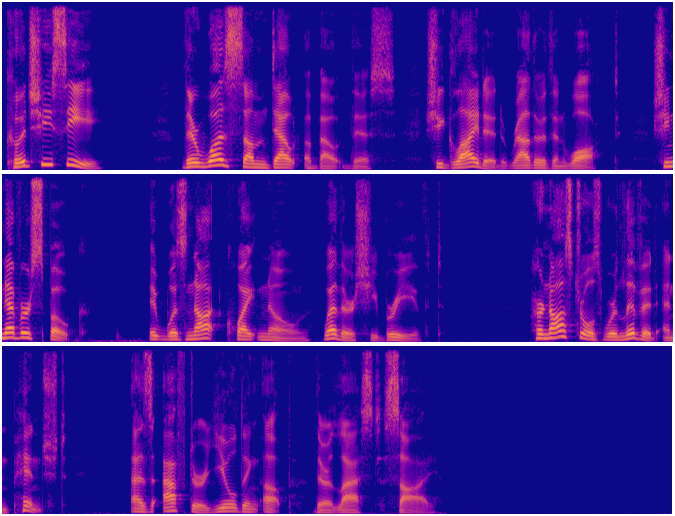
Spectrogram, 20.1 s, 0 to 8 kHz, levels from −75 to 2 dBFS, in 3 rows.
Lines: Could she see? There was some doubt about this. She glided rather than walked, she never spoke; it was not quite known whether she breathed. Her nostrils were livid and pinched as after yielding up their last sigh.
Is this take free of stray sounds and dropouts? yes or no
yes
